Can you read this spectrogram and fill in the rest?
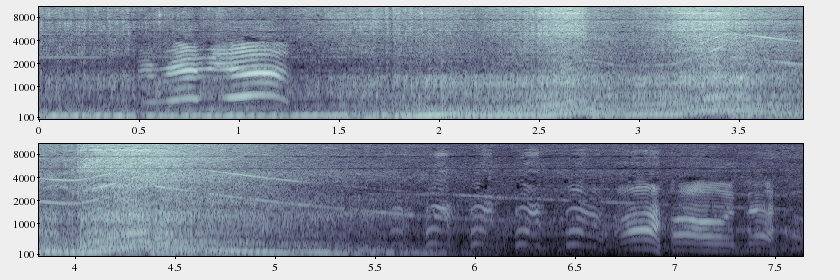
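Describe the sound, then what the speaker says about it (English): A car engine revs loudly and close in repeated rising and falling surges, then drops off as voices talk over the quieter idle at the end. "Let me rev you up."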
